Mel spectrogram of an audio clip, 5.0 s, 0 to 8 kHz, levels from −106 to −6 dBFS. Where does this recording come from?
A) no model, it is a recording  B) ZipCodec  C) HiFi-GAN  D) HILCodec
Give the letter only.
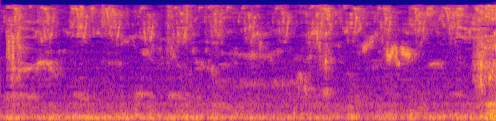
C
